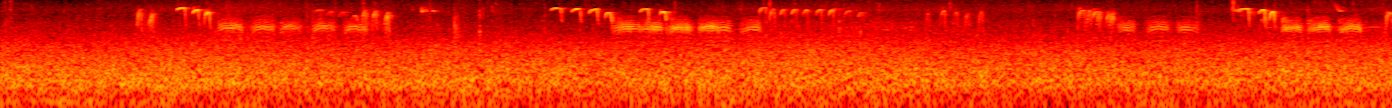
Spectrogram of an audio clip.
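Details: Several black-capped chickadees scold a northern pygmy-owl with about five bursts of high, sharp notes and strings of rough buzzy dee notes, some overlapping, against constant broadband hiss.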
